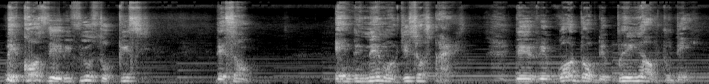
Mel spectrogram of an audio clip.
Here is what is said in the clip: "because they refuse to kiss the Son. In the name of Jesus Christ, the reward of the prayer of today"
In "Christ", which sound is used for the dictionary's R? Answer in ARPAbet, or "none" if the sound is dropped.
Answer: R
